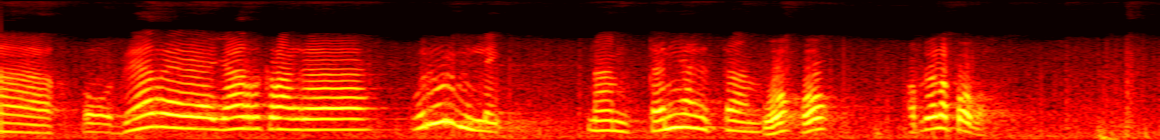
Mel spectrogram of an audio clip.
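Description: A woman speaks with animation in a high, sing-song voice.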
